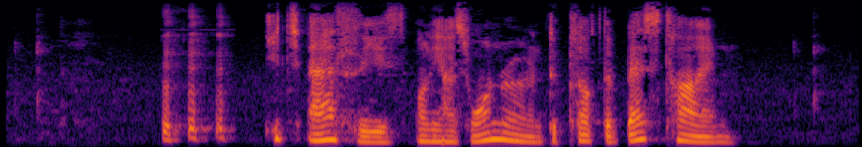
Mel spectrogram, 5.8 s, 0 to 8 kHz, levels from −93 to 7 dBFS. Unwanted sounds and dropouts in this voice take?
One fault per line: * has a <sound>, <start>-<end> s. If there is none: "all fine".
* has a laugh, 1.1-1.6 s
